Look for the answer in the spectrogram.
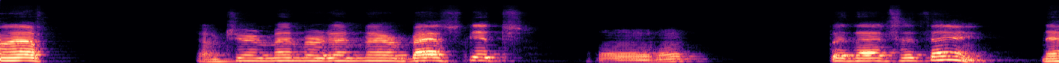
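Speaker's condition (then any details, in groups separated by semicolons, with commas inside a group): ALS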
